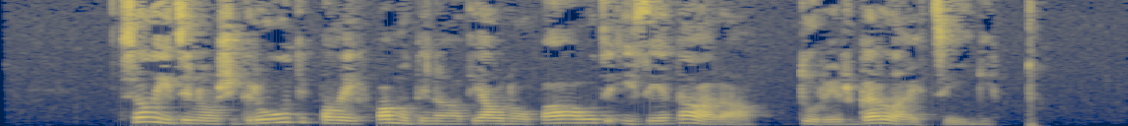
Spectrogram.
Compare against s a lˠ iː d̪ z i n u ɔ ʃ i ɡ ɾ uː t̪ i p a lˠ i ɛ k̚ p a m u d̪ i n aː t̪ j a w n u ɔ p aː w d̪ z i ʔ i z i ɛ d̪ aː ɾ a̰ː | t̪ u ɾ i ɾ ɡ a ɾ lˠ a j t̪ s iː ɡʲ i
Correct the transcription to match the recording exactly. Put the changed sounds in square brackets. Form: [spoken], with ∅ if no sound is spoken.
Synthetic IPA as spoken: s a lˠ iː d̪ z i n u ɔ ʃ i ɡ ɾ uː t̪ i p a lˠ i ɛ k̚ p a m u d̪ i n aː t̪ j a w n u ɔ p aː w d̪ z i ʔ i z i ɛ [t̪] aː ɾ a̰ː | t̪ u ɾ i ɾ ɡ a ɾ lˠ a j t̪ s iː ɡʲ i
